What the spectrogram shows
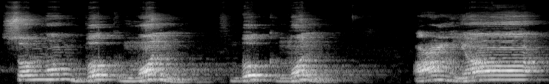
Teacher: ये नून तनवीन है, इस पर इजहार हो रहा है क्योंकि नून तनवीन के बाद हरूफ हल्की में से आइन आ रहा है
